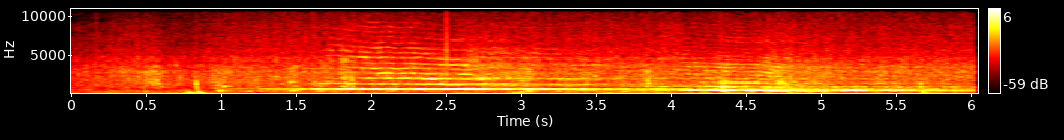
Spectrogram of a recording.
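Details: Humpback whale (Megaptera novaeangliae) song recorded by hydrophone off Bermuda in spring: a long, smooth tonal moan, rich in overtones, that rises slightly then slowly glides downward, echoing in deep water off wave undersides and submarine canyons.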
